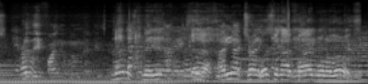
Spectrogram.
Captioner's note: laughter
